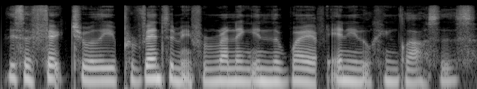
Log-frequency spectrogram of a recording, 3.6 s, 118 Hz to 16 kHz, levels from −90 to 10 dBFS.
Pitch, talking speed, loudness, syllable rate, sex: 190 Hz, 220 wpm, -21 LUFS, 6.2 syllables/s, female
